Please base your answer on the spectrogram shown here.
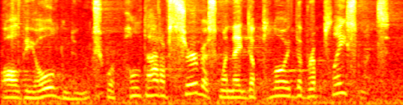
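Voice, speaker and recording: A man's voice: a little high, animated, fairly quick, noisy background, lightly acted. A man playing an anxious, intellectual tech-expert sidekick in a video game. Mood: alert, concerned. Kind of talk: video game cutscene dialogue.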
